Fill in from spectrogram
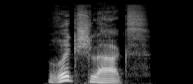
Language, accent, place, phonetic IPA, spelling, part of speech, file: German, Germany, Berlin, [ˈʁʏkˌʃlaːks], Rückschlags, noun, De-Rückschlags.ogg
- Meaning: genitive singular of Rückschlag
